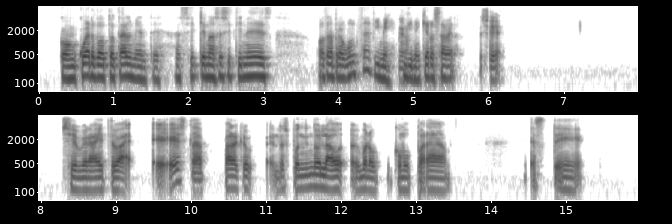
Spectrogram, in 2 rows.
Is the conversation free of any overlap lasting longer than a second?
Yes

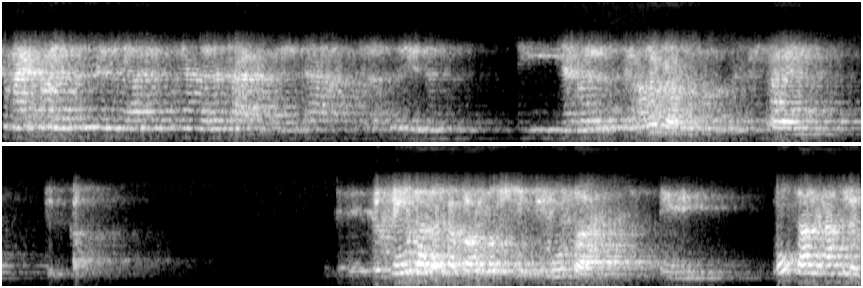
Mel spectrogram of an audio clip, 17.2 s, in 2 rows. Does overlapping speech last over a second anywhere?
Yes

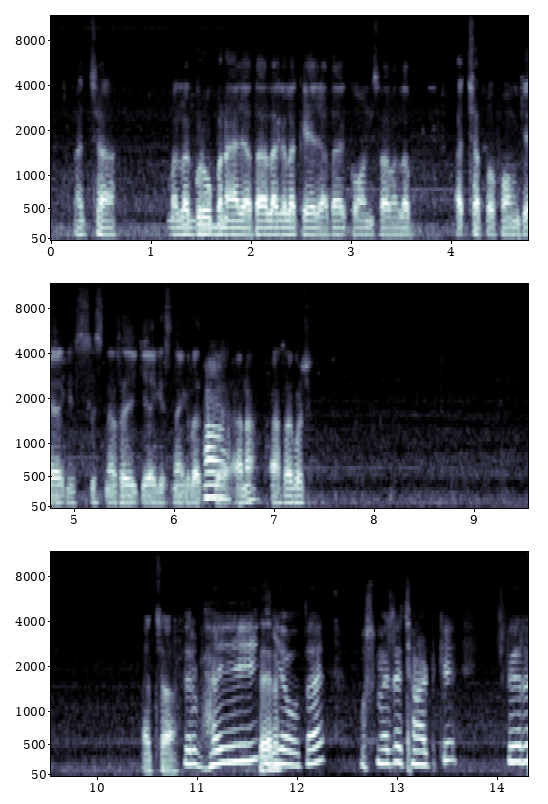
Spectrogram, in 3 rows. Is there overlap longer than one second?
No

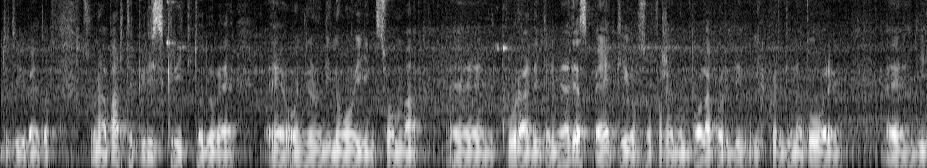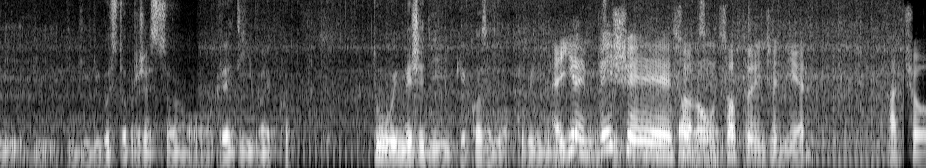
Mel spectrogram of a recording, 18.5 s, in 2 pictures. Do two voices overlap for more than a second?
Yes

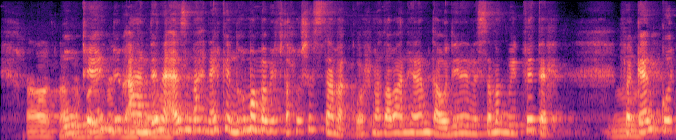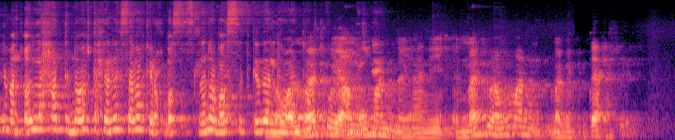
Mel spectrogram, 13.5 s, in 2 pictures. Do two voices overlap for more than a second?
Yes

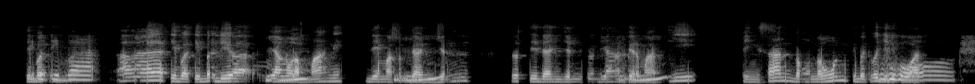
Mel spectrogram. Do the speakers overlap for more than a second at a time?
No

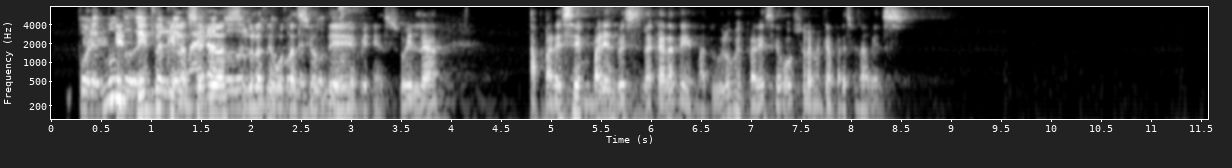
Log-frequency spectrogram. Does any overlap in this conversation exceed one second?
Yes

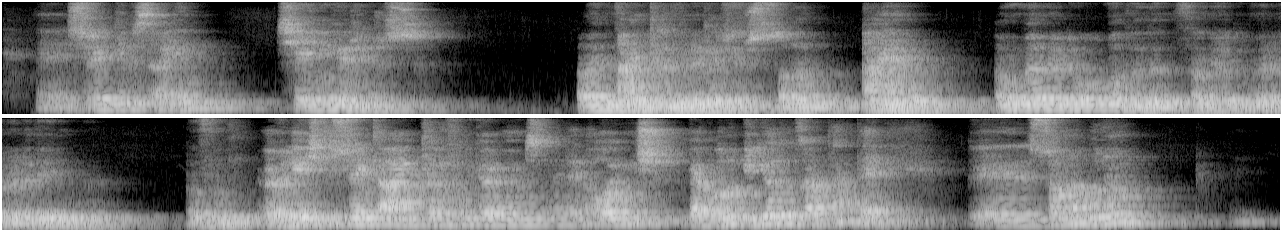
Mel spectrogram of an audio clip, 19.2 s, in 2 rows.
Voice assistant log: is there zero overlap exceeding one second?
No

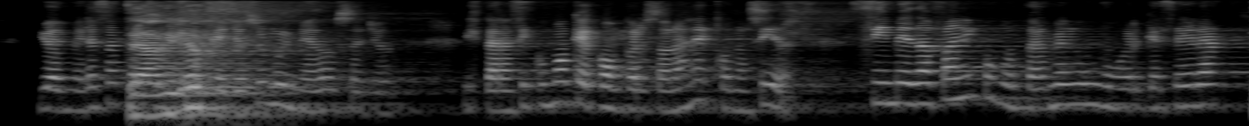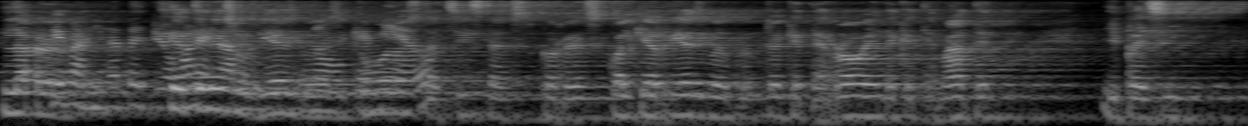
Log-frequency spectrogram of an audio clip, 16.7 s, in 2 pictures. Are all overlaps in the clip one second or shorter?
No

